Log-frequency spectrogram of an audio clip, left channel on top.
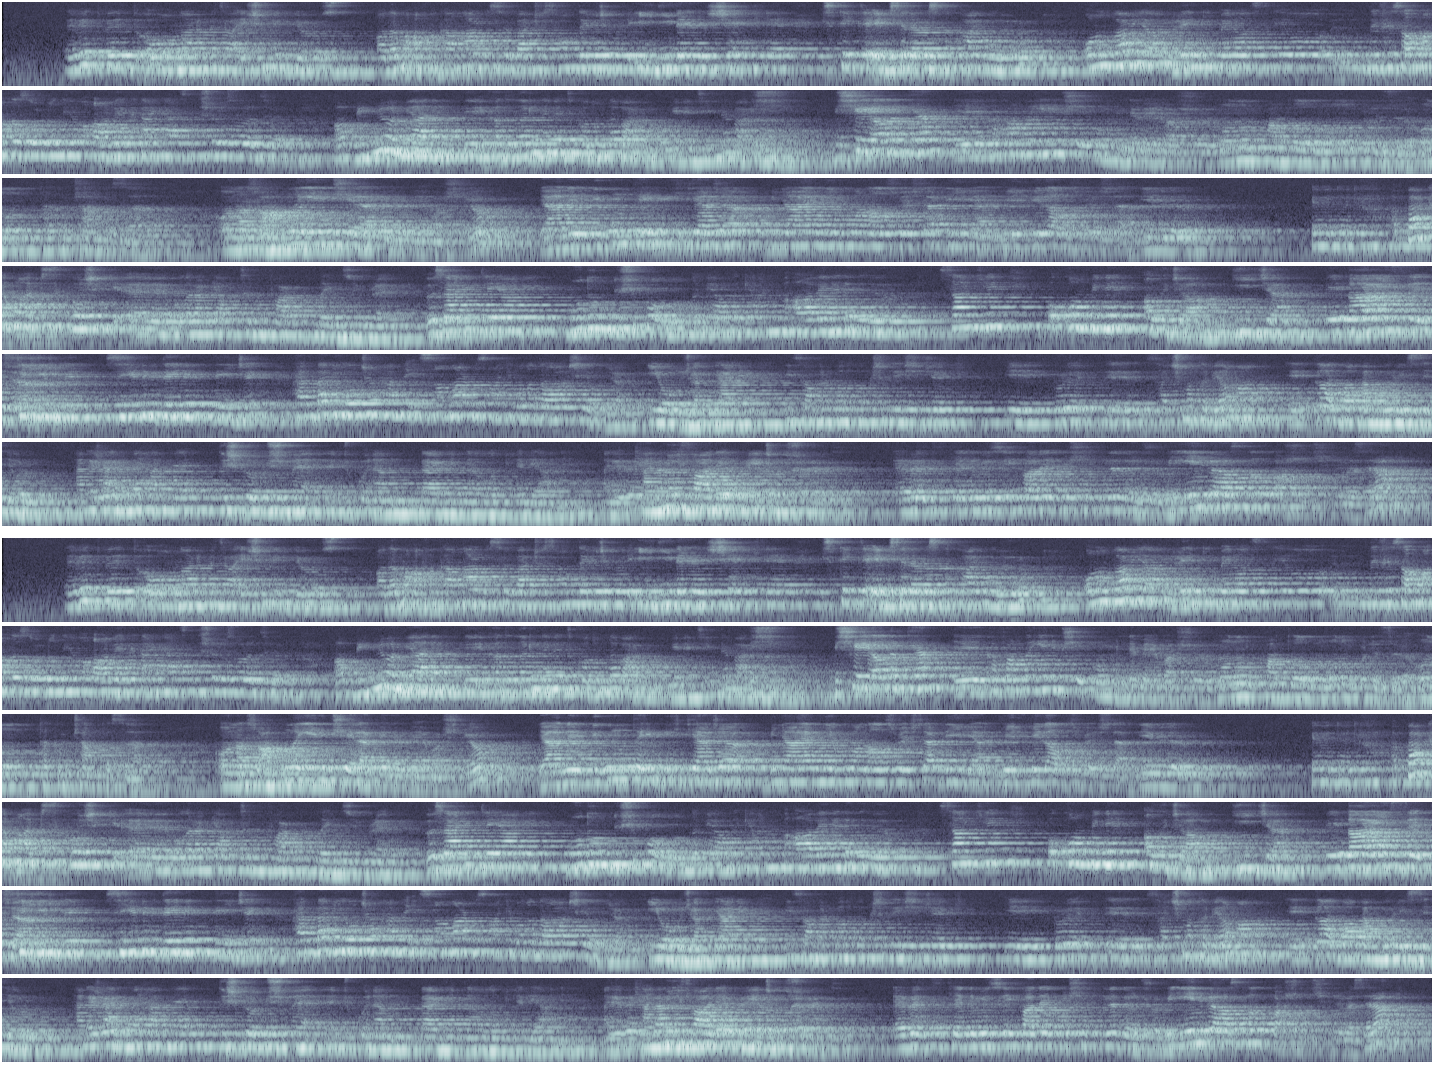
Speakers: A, in the centre; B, on the right.
A: Evet ve o- onlar mesela eşimle gidiyoruz. Adama afakanlar basıyor. Ben çok- son derece böyle ilgiyle, şevkle, istekle elbiseler arasında kayboluyorum. Onun var ya rengi beyazlıyor, e, nefes almakta zorlanıyor, AVM'den kendisini dışarı zor atıyor. Abi bilmiyorum yani e, kadınların evet kodunda var bu, genetiğinde
B: bir,
A: var galiba.
B: bir şey alırken e, kafamda yeni bir şey kombinlemeye başlıyorum. Onun pantolonu, onun bluzu, onun takım çantası. Ondan
A: Hı
B: sonra
A: hı.
B: aklımda yeni bir şeyler belirmeye başlıyor. Yani bir unutayım ihtiyaca binaen yapılan alışverişler değil yani tehlikeli alışverişler diyebilirim.
A: Evet evet. Ben ama psikolojik e, olarak yaptığımın farkındayım Zühre. Özellikle yani modum düşük olduğunda bir anda kendimi AVM'de buluyorum. Sanki o kombini alacağım, giyeceğim ve
B: Daha
A: yarın
B: iyi hissedeceğim.
A: böyle sihirli, sihirli bir değnek değecek. Hem ben iyi olacağım hem de insanlar da sanki bana daha şey olacak, iyi olacak. Yani insanların bana bakışı değişecek. E, böyle e, saçma tabii ama e, galiba ben böyle hissediyorum. Hem
B: Evet.
A: kendime hem de dış görünüşüme e, çok önem verdiğimden olabilir yani. Hani
B: Evet
A: kendimi
B: ben de
A: ifade
B: çok önem
A: etmeye
B: veriyorum.
A: çalışıyorum.
B: Evet. Evet kendimizi ifade etme şekline dönüşüyor. Bir yeni bir hastalık başladı şimdi mesela.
